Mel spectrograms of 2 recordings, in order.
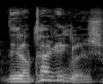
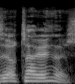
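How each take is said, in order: First: Puzzled echo, higher and rising at the end; retelling a baffled question back, disbelieving; incredulous question. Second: Higher pitch, falling firmly at the end; retold matter-of-fact repeat, voice raised in pitch; insistent answer. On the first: Retold or imitated. Dreamer questions the munchkins' handler, incredulous. Echoes what he was just told. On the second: Handler answers the puzzled dreamer, insistent.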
